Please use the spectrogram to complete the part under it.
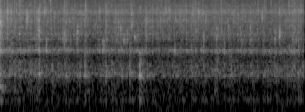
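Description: Chopped large onion dropped into a hot pan with oil and kasuri methi, a steady close-up frying hiss with light spatula scrapes and small crackles throughout.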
